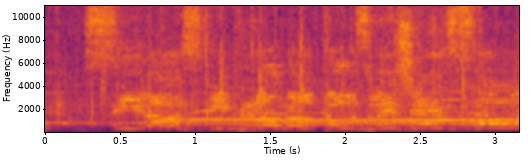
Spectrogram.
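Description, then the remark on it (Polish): A lively crowd of spectators at the PKO Białystok Half Marathon in Białystok cheers and shouts continuously on a May Sunday, many overlapping voices whooping and calling out at a steady, energetic level with a sustained tonal whistle or horn-like note running underneath. “Co roku PKO Białystok Półmaraton gromadził kilka tysięcy biegaczy i kibiców.”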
